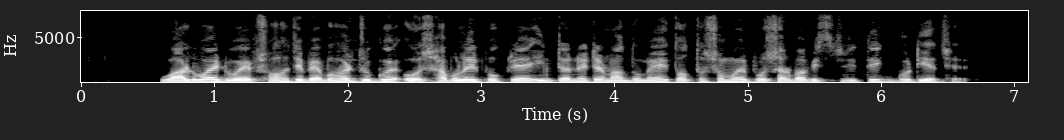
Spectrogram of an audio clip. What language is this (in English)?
Bangla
